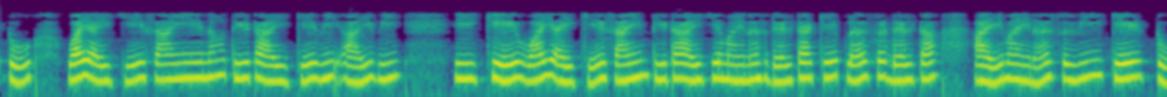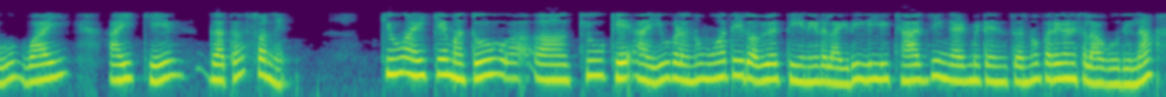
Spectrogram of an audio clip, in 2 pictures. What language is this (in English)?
Kannada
